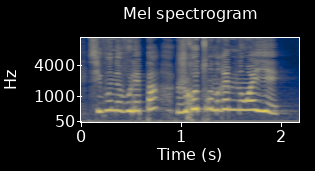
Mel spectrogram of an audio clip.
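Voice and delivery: put-on child pleading with a stranger. A narrator's reading. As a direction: beg him like a desperate little boy. Child insists, threatening to drown.

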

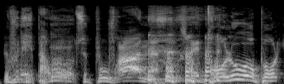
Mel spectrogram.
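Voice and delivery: building to a high, loud outcry; outraged passerby. Retold or imitated. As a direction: protest on the donkey's behalf. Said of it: "il rencontre quelqu'un d'autre qui fait".

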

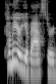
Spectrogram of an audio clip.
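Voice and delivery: loud, narrated yell; angry yell. A narrator's reading. Man chasing an intruder with a poker, yelling. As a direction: yell it after someone running away. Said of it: "Jacob yelled".

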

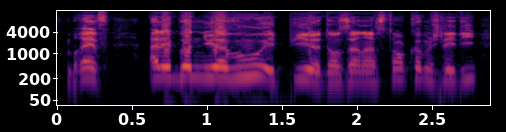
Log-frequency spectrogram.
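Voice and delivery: radio host loudly signing off to the listeners. Real, not acted. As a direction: call out the goodbye to the listeners.

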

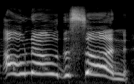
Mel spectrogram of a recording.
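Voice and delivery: high, loud panicked cry; alarmed cry. Retold or imitated. Mark cries out in panic as the filter blasts sunlight, high alarmed cry.

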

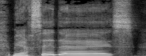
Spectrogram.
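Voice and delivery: a high, drawn-out happy call from outside; joyful call. A narrator's reading. Edmond calling Mercédès joyfully from outside the house. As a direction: call her name joyfully from afar. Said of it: "cria une voix joyeuse au dehors".

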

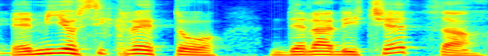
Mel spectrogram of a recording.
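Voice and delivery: slow hammy fake Italian; fake Italian accent. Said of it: "tu parles très bien le faux italien".

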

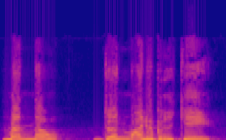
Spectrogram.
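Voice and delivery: put-on high greedy old witch; shrill demanding crone. A narrator's reading. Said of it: "la vieille dame le regarda avec avidité".

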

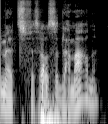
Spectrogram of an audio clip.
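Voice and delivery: lightly imitated Québécois accent. Host quotes a Québécois interviewer, light mock accent. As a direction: retell it with a touch of Québécois. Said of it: "de manière pourrie, hein, l'accent".

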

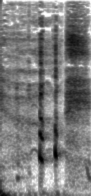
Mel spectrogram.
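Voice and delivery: a burst of high real laughter; short laugh. Real, not acted. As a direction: laugh at yourself, amused. Laughs at herself. (petit rire spontané et aigu)

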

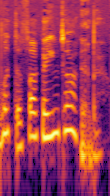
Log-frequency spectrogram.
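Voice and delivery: retold disbelief; shocked. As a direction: blurt it out fast. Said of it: "I said it just like that".

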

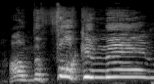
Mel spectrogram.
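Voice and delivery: very high, very loud slow scream; imitated scream. Imitating Diggs screaming in the end zone, wild scream. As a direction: scream it like a player celebrating. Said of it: "screaming in the end zone".

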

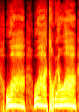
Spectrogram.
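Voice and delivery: high, gushing wows; excited wows. Retold or imitated. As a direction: gush like a fan at the front row. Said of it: "j'étais genre".

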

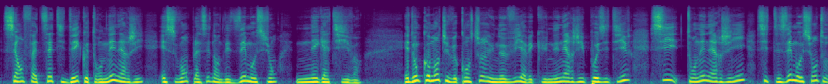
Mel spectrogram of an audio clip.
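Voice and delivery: usual speaking voice

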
